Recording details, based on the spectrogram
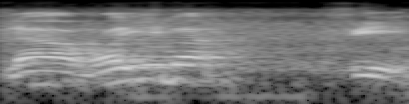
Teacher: നൂനിന്റെ മഖ്റജിനോട് അടുത്ത് അല്പം ഉള്ളിലുള്ള സ്ഥലം, ഏകദേശം മോണയുടെ അടുത്ത്, നാവിന്റെ അറ്റം മുൻപല്ലിന്റെ മുകളിൽ മോണയുടെ അടുത്ത് വെച്ചിട്ട് റ.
